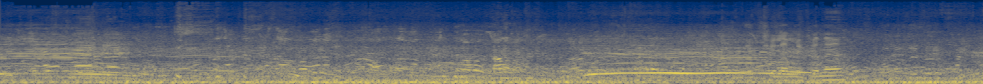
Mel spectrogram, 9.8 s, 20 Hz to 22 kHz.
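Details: Cattle offered for sale with calves at Aftabganj haat, Dinajpur, Bangladesh, on 17 January 2026: faint lowing early, then one clear, sustained level moo about six seconds in, against constant talk and market bustle.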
